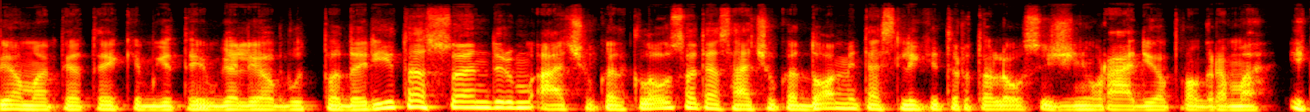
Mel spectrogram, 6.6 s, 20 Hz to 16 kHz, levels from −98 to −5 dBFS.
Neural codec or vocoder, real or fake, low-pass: none; real; 14.4 kHz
